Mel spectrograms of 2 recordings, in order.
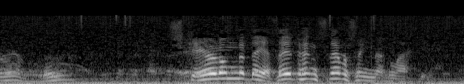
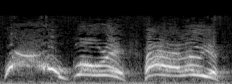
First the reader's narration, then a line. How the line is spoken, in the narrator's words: She started to holler and shout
